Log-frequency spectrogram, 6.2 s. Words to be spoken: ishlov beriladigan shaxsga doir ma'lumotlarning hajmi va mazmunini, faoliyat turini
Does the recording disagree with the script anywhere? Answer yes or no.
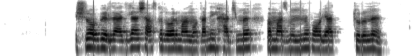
no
